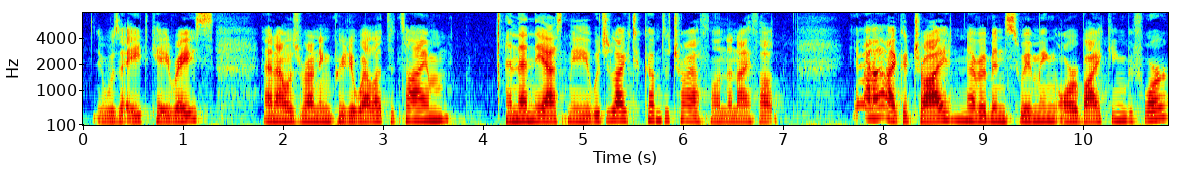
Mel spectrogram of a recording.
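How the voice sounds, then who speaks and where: With a Swedish accent, a woman speaks in a fairly low pitch. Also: ordinary pitch variation, moderate pace. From Sweden. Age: 30s. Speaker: amateur triathlete. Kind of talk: interview.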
